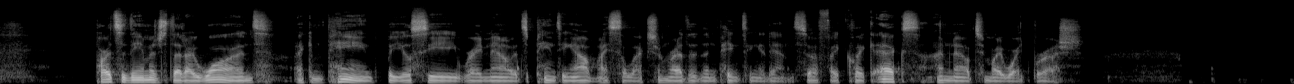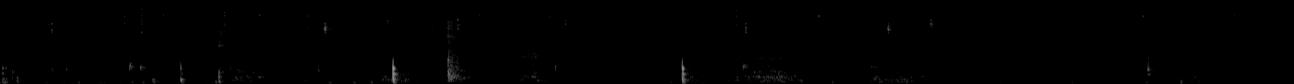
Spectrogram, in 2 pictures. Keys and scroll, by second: 7.8 x, 13.4 space, 17.1 x, 17.7 ctrl+alt+x, 20.4 space, 25.0 ctrl+alt+x, 25.5 x.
